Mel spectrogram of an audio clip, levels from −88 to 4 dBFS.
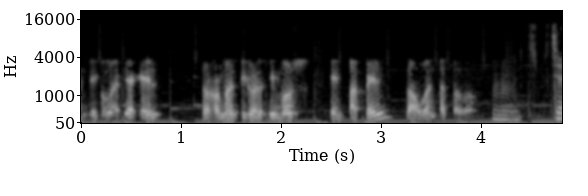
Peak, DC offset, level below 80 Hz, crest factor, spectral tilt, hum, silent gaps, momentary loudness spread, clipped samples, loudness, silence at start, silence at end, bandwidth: -14 dBFS; under 0.1%; -56 dBFS; 18 dB; -5.5 dB/octave; none; none; 14 LU; under 0.1%; -31 LUFS; 0 s; 0 s; 14 kHz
